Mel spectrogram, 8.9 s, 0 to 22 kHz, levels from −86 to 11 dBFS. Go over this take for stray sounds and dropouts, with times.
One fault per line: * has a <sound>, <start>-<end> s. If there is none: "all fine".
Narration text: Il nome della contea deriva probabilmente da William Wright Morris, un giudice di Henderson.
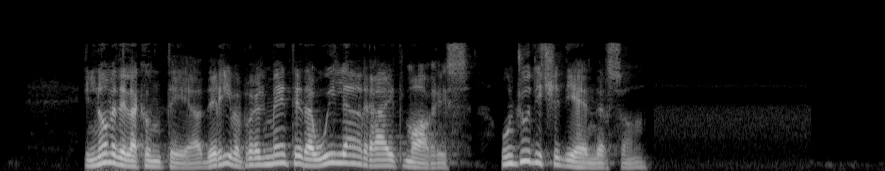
all fine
